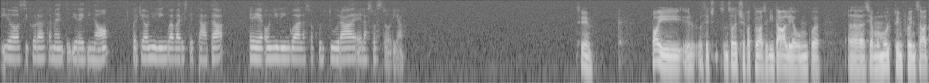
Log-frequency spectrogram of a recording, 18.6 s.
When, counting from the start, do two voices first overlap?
none

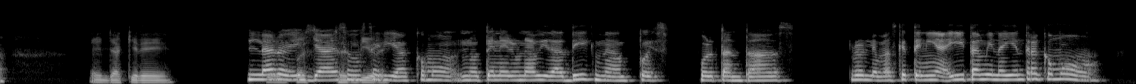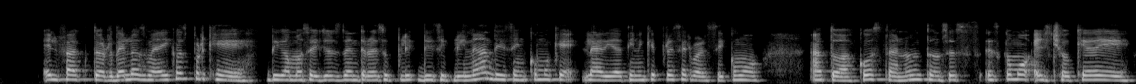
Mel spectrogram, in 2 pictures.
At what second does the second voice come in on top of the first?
3 s

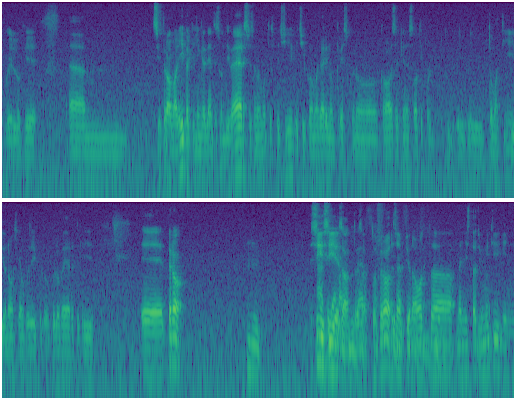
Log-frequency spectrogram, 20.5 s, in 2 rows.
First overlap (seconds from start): 17 s

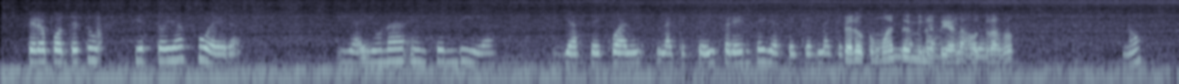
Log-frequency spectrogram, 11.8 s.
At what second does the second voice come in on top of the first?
8 s

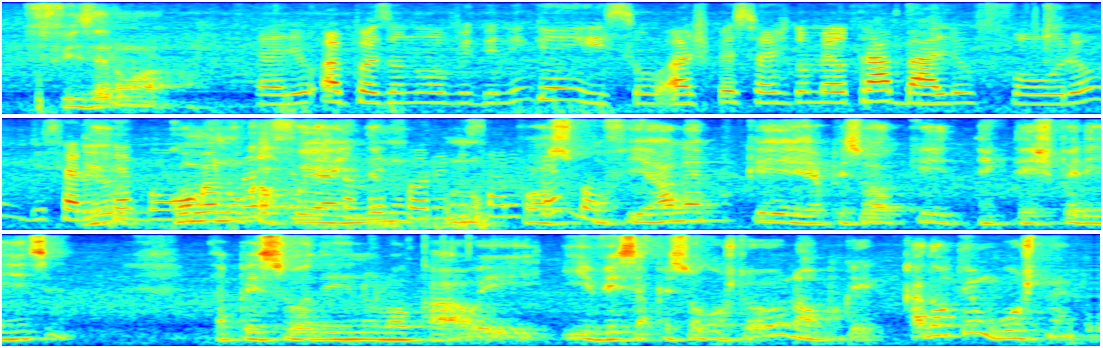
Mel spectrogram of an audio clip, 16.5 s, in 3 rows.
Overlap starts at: 6 s

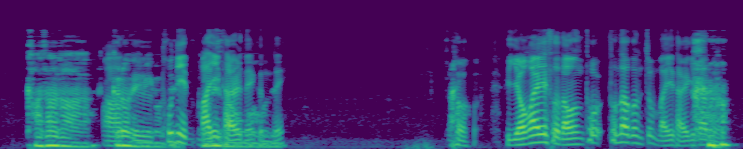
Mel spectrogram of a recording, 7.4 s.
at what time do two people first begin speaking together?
1 s

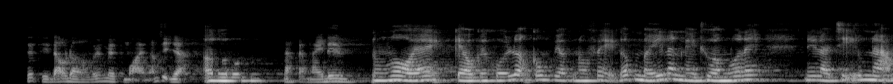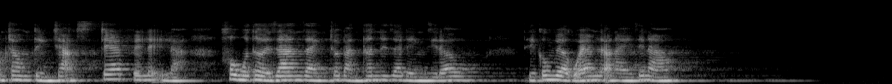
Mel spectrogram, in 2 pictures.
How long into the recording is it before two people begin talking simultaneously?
none

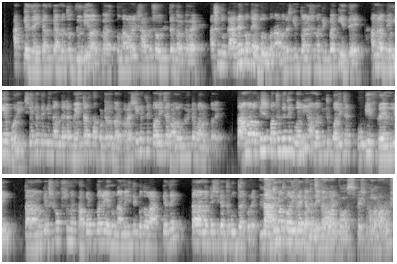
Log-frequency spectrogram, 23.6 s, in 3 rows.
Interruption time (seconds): 21 s

